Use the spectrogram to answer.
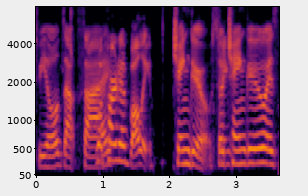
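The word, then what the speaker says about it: Canggu: just like gorgeous baby and it smell like kangoo but yes it's changu yes changu yeah um kind of funny pronunciation um but yeah basically we were never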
